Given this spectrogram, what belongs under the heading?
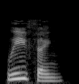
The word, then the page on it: leafing: British English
